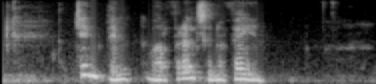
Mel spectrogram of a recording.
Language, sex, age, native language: Icelandic, female, 50-59, Icelandic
